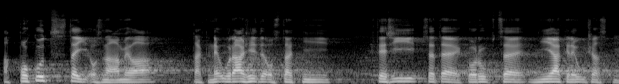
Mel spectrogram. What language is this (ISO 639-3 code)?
ces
